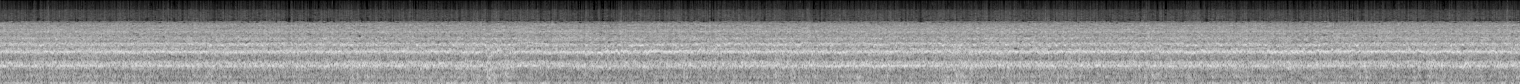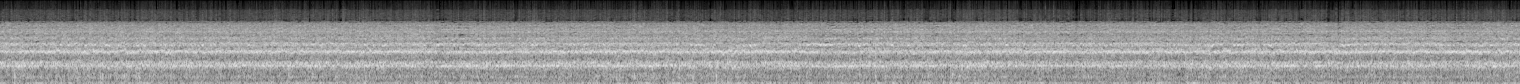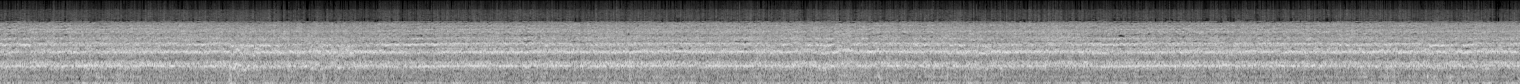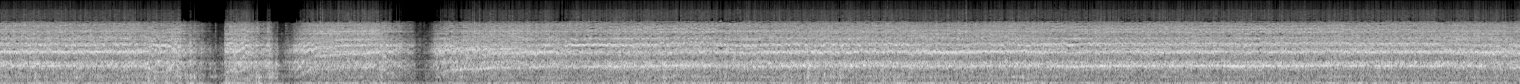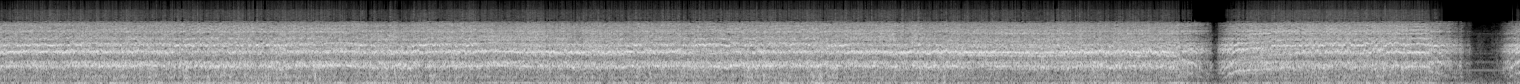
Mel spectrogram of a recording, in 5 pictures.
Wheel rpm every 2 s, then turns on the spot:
230, 230, 230, 230, 230, 240, 230, 230, 230, 230, 230, 230, 230, 230, 230, 230, 220, 220, 230, 230, 230, 240, 230, 180, 120, 190, 220, 220, 220, 230, 220, 220, 220, 220, 220, 210, 150, 130.
none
